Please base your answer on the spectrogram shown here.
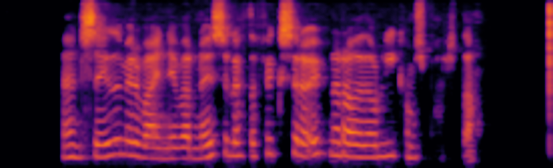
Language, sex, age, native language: Icelandic, female, 40-49, Icelandic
